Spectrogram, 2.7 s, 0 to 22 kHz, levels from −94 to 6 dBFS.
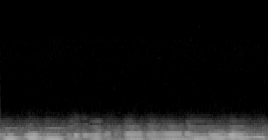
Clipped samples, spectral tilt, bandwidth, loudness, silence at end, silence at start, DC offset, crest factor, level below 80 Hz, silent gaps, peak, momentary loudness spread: under 0.1%; -10 dB/octave; 4.2 kHz; -34 LUFS; 0 s; 0 s; under 0.1%; 14 dB; -46 dBFS; none; -20 dBFS; 5 LU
